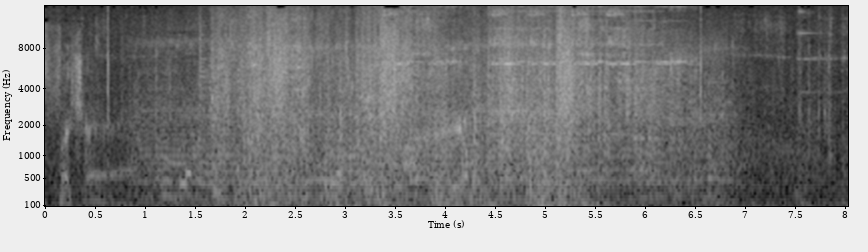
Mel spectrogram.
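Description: Swords clash and spells burst in a game battle.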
